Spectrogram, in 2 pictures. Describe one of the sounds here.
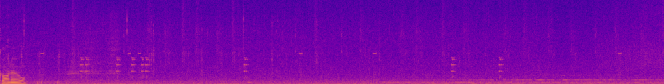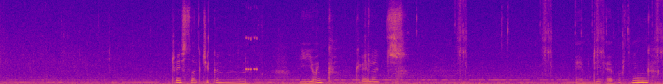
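A handheld detector beeps softly now and then.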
